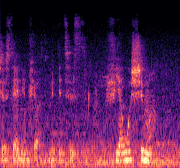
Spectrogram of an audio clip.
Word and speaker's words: Fiawosime: I say Fiawosime because it's easy. I also have a can in me, so it's just easier to say and easier for people to like grasp. But the proper pronunciation is Fiawosime.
